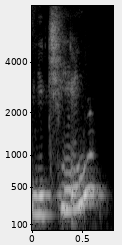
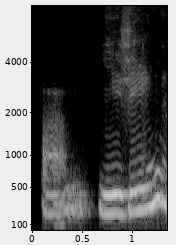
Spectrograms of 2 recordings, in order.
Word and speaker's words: Yijing: So the Book of Changes, it is sometimes in older literature presented as I Ching. Yijing is actually the proper pronunciation, Yijing.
